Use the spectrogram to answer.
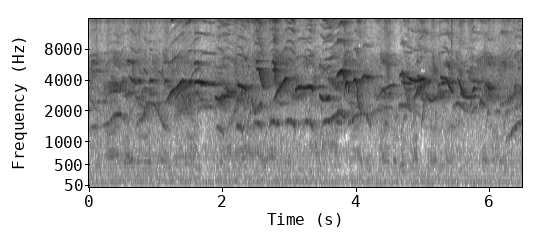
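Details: Oriental magpie-robins kept in cages at a bird cafe in Le Thi Rieng park. They give a busy chorus of sharp, sweeping whistles and quick upslurred phrases that overlap steadily, with low murmur behind.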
